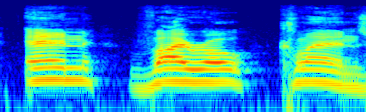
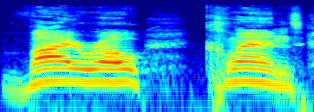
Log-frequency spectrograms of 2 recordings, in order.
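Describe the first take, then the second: First: Slow, stretched EnviroKlenz; drawn-out brand name. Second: Very slow, loud Viro Cleanse; drawn-out brand name, louder. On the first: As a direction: draw out EnviroKlenz syllable by syllable. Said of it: "Say it with me". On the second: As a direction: stretch out Viro Cleanse with a push. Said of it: "One more time". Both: Shown as a demonstration.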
